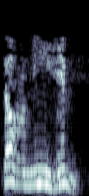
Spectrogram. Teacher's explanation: ضم شفايفك بقى، تقول ترميهم، ده عند الوقف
